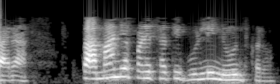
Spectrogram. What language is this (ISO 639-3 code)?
guj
